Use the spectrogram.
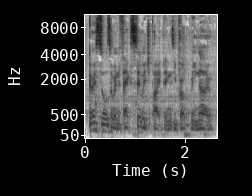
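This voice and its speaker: A low-pitched man's voice over faint background noise. a brash, foul-mouthed paranormal investigator out for money, delivering nonsense deadpan and giving bossy orders in a comic audio drama. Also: a little fast. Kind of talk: full-cast comedy audio drama.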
